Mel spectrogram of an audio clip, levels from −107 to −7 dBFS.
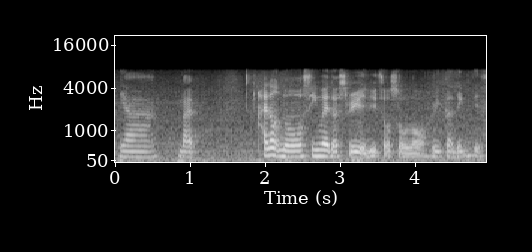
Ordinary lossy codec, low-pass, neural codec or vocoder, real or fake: none; 7.2 kHz; none; real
